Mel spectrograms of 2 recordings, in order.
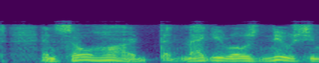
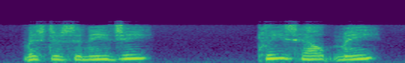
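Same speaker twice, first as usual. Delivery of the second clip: raspy, pitched-up, unrecognizable voice; 8 semitones higher than usual. Reading a thriller, a trapped girl calling for help: raspy voice. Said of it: "Her voice came out raspy and unrecognizable".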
